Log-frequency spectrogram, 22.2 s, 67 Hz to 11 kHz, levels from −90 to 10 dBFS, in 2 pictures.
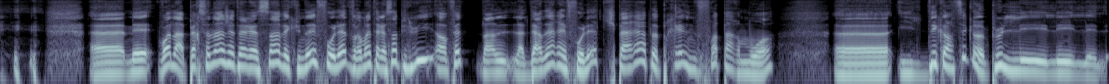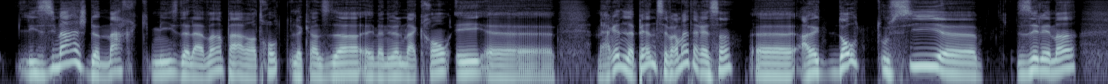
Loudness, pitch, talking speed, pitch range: -19 LUFS, 140 Hz, 170 wpm, 120-190 Hz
